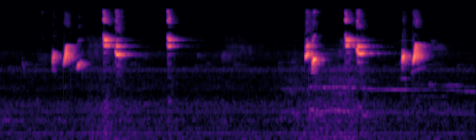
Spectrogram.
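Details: European goldfinch giving a motivating بتبتة song aimed at a silent pet goldfinch. Sharp high chirps come in two rapid clusters separated by a quiet gap, with a faint hum in the background.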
